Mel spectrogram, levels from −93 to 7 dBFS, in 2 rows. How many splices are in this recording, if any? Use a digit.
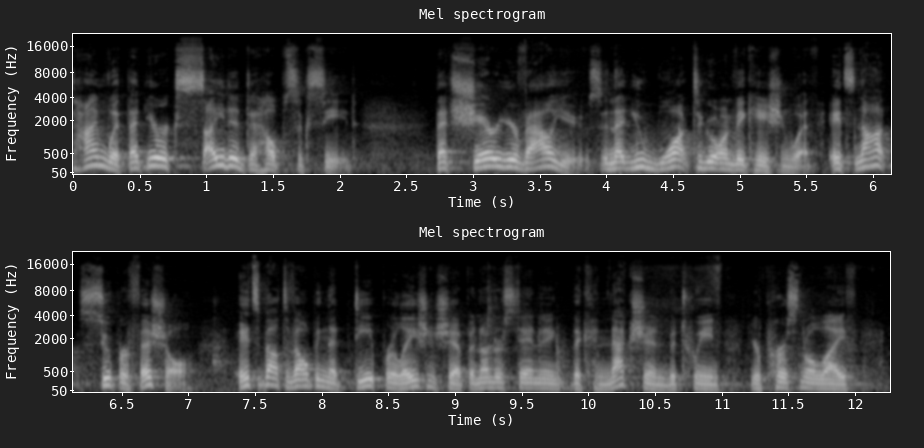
1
